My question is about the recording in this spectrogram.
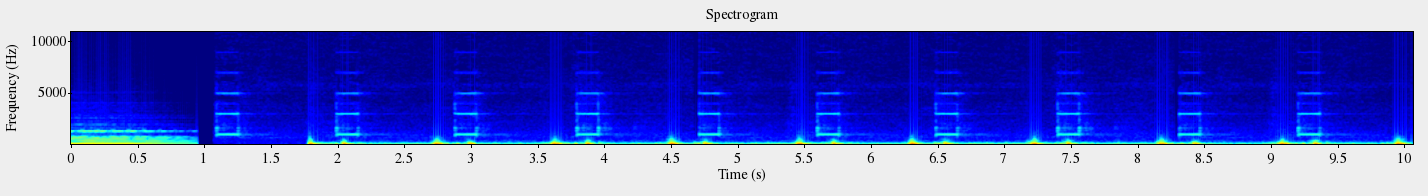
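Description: Intro music that stops about a second in. After a short gap comes a heartbeat sound effect: paired low thumps about once a second, each with a short high electronic beep.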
